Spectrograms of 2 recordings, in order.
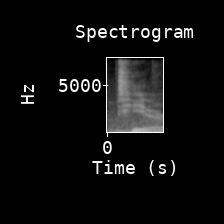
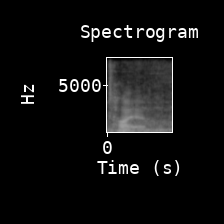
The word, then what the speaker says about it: Tyre: Most people will pronounce that tier, right? I have. In documentaries, I've always heard it pronounced tire.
